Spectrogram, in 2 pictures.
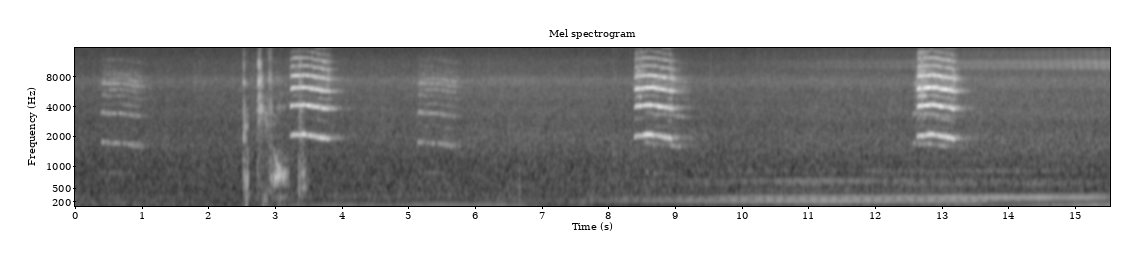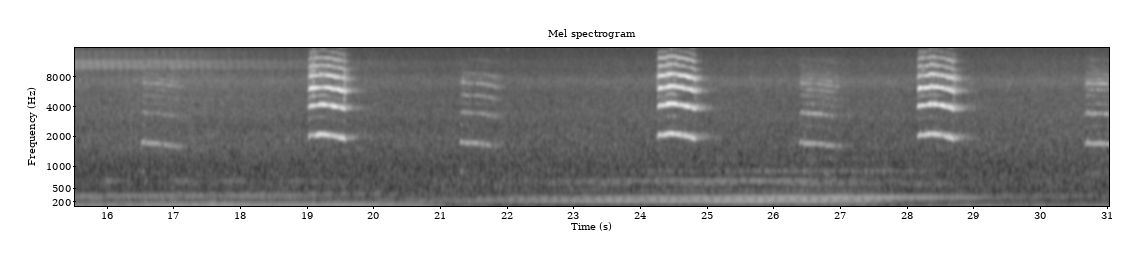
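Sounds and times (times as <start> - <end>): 
steady low hum: 0.0 - 31.0
night bird calls in short repeated cries: 0.4 - 1.2, 2.8 - 4.2, 5.1 - 6.0, 8.3 - 9.4, 11.2 - 14.6, 18.6 - 20.0, 21.2 - 22.0, 23.4 - 29.1, 30.6 - 31.0.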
